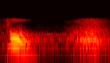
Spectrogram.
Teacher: اس کی مخرج فا کا اوپر کے دونوں دانتوں کے کنارے اور نچلے ہونٹ کا تر حصہ، یہ اس کا مخرج ہے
